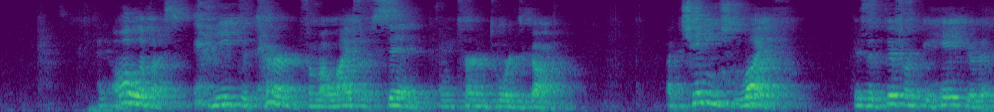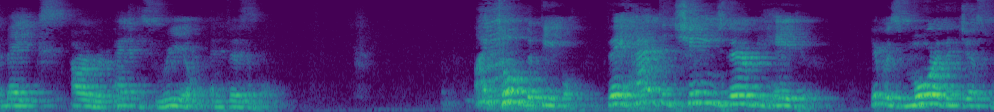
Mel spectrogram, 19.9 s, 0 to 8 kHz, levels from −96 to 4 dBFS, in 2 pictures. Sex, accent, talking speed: male, American, 135 wpm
